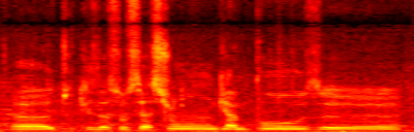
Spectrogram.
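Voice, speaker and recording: Over noticeable background noise and audible room echo, a man talks with a fairly high pitch and fairly even intonation. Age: 20s. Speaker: homeless man. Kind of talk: street interview. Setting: outdoors, street. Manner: halting, many fillers.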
